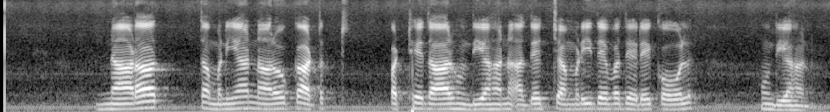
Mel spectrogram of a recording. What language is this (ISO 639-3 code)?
pan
